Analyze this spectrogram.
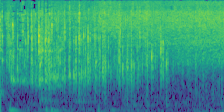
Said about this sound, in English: that sounds, sounds that sounds like a Coke or a seltzer or something. yeah, that's a pretty fi- I, that's a pretty fizzy uh, beer you got.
